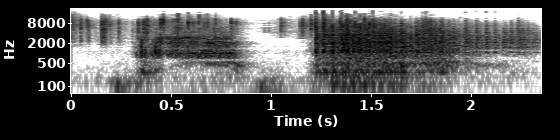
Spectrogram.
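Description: Dice are rolled for a physique roll in a game, clattering and rattling in two bright, busy bursts separated by a short pause, the second burst longer and fuller, with no voices; the roll comes up five 2s.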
